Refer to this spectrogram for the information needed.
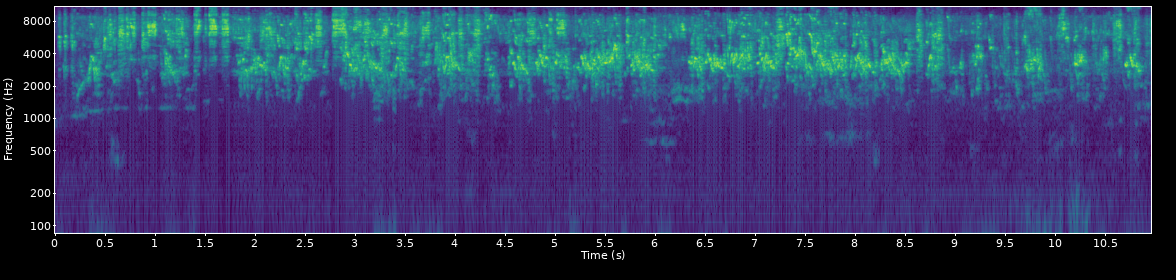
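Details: Pet budgerigar family chattering without a break, a steady stream of high warbled twitters and rapid chirps layered from several birds.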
